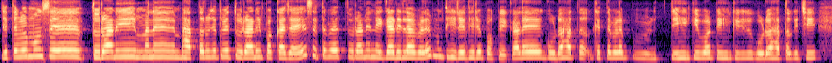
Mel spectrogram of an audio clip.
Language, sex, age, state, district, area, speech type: Odia, female, 30-45, Odisha, Dhenkanal, rural, spontaneous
